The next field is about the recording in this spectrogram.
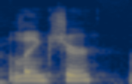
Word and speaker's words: Lancashire: Just say it really fast. – Lancashire. – Yeah, right. And take out half the vowels, half the... – Lancashire.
